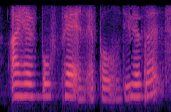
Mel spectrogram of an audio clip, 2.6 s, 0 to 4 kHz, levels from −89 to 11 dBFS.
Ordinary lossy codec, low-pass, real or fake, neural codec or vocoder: AAC, 16 kbps; 3.6 kHz; real; none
